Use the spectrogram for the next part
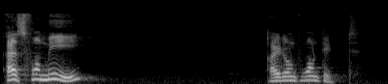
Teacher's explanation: Or if you have a phrase and followed by a sentence, a main clause, the phrase will get a rising tone and the main clause will get a falling tone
